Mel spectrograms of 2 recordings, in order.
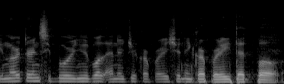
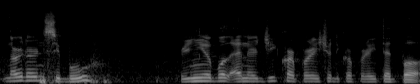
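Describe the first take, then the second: First: The name is said at normal speed. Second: The name is said slowly.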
